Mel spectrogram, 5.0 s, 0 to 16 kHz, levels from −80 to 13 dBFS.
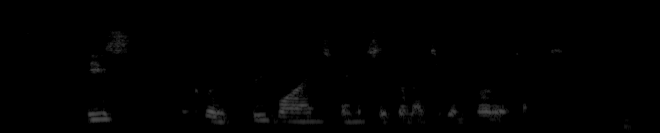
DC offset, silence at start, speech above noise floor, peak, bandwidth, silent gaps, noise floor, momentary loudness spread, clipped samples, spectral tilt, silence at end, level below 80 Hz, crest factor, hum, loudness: under 0.1%; 0.2 s; 27 dB; -44 dBFS; 9 kHz; 0.31-0.42 s; -90 dBFS; 8 LU; under 0.1%; -2 dB/octave; 0.2 s; under -90 dBFS; 20 dB; none; -62 LUFS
